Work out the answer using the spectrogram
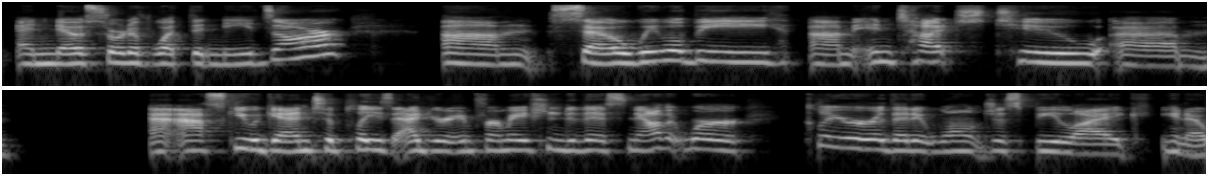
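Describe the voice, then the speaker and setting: A woman's voice: medium pitch, fairly bright tone. A woman giving a hesitant working group update at an online meeting, with many fillers.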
